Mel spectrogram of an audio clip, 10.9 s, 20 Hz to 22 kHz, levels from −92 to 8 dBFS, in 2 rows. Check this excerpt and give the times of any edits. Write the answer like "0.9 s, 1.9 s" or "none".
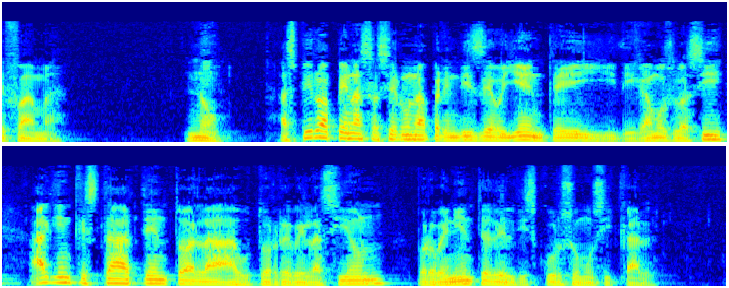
2.0 s, 5.6 s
